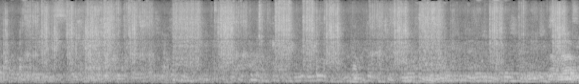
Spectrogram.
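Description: Camera shutters clicking in quick, irregular runs as press photographers shoot a posed faceoff, over a low murmur of voices.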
